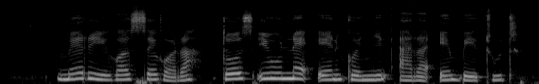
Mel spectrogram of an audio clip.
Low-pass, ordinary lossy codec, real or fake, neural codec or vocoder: none; none; fake; vocoder, 44.1 kHz, 128 mel bands every 256 samples, BigVGAN v2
